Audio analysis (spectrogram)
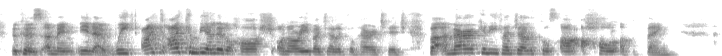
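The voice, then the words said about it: British accent. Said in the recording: “that British accent physically, our British accents”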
